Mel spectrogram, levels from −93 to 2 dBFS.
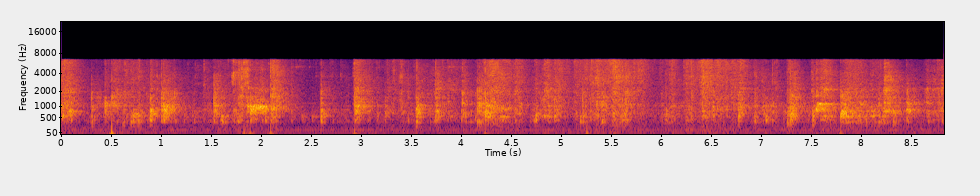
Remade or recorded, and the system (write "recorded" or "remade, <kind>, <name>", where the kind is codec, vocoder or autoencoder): recorded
